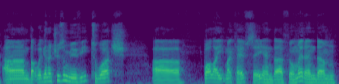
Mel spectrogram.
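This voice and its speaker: A man's voice: medium pitch, moderate pace, a little mellow, muffled recording. A man talking casually while eating on camera, rambling with plenty of ums and the odd swear word, filmed on a phone at home. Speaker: mukbang vlogger. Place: room at home. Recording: roomy with faint noise.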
